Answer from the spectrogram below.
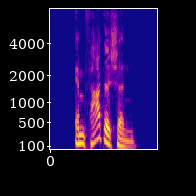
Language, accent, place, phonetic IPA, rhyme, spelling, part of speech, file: German, Germany, Berlin, [ɛmˈfaːtɪʃn̩], -aːtɪʃn̩, emphatischen, adjective, De-emphatischen.ogg
- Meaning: inflection of emphatisch: 1. strong genitive masculine/neuter singular 2. weak/mixed genitive/dative all-gender singular 3. strong/weak/mixed accusative masculine singular 4. strong dative plural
